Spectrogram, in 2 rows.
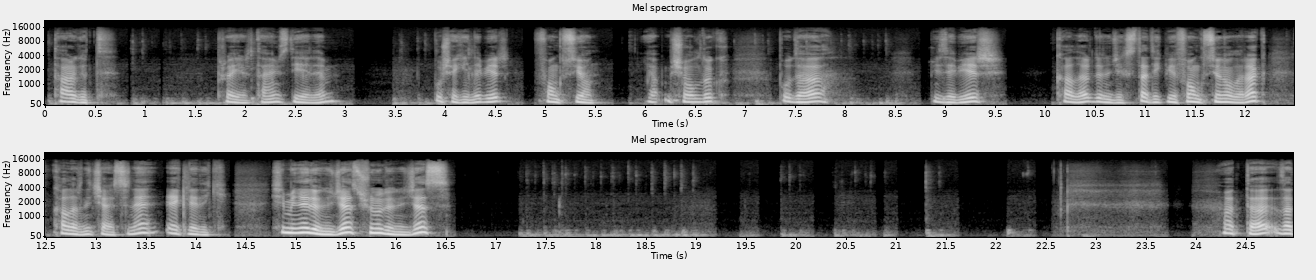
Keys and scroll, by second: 2.1 Return, 2.4 Right, 3.9 Return, 9.0 Return, 20.4 Return, 22.9 Left, 23.9 Left.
